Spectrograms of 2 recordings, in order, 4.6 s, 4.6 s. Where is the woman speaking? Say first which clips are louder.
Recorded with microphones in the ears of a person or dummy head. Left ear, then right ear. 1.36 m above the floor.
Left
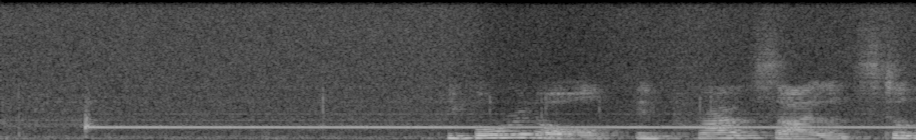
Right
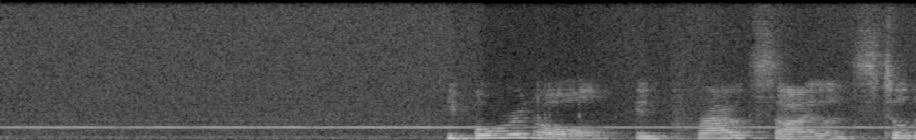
Right 2 dB; 70° right (ahead or behind), 1.1 m.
